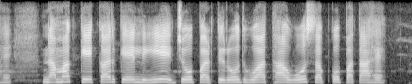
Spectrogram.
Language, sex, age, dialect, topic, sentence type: Hindi, female, 56-60, Garhwali, banking, statement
